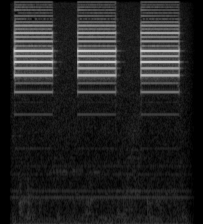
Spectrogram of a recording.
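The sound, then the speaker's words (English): A beacon's charging start tone as it is plugged in and begins charging: three loud, high-pitched electronic beeps, each lasting just under a second, evenly spaced with short pauses. Nobody speaks. “When you plug in the beacon, it begins charging and you'll hear this sound.”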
